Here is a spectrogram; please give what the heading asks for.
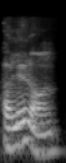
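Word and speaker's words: Ó Nualláin: um but one thing you get Irish spellings and pronunciations Brion uh onulon um and you get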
